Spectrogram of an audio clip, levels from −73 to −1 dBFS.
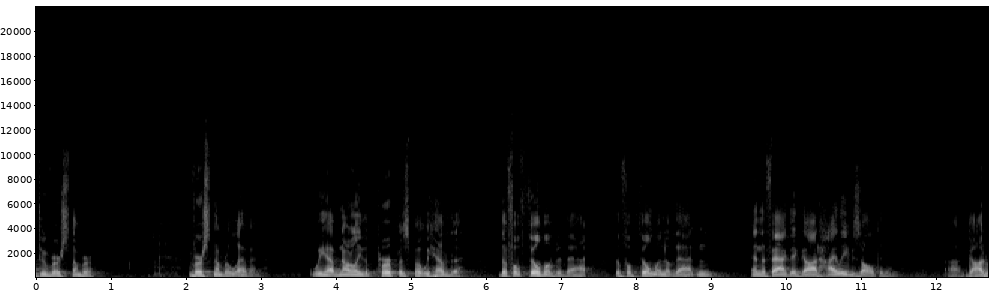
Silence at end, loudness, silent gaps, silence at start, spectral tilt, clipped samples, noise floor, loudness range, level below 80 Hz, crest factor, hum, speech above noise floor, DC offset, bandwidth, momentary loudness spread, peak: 0 s; -30 LUFS; none; 0 s; -7 dB/octave; under 0.1%; -69 dBFS; 4 LU; -52 dBFS; 22 dB; none; 40 dB; under 0.1%; 12 kHz; 15 LU; -8 dBFS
